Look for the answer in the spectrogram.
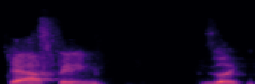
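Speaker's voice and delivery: ordinary delivery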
